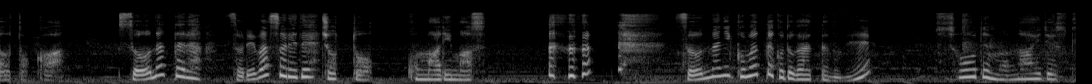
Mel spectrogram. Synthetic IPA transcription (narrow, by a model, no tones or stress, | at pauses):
ɯ̟t̪oka | so̞ːnat̪ːaɾa | so̞ɾe̞βaso̞ɾe̞d̪e̞t͡ɕo̞t̪ːo̞ | kʰo̞maɾʲimasɨ̥ | sõ̞nːaɲ̟iko̞mat̪ːako̞t̪o̞ɡaːt̪ːano̞ne̞ | so̞ːd̪e̞mo̞naid̪e̞sɨ̥k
